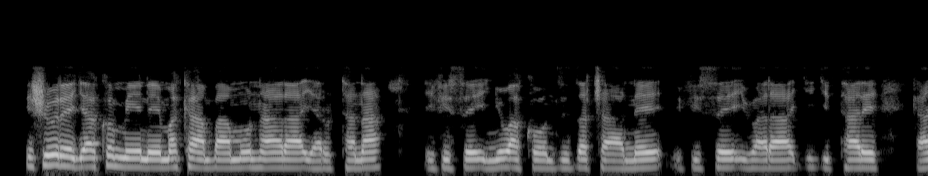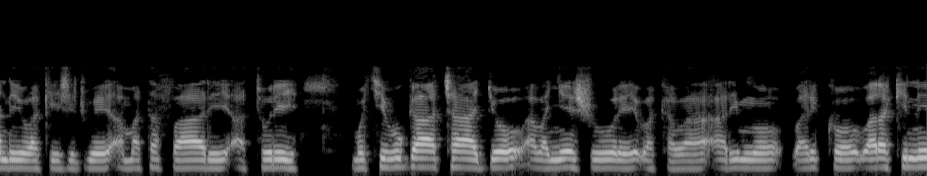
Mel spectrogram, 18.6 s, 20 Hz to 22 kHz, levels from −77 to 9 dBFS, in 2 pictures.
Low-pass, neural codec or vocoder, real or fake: 5.4 kHz; none; real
